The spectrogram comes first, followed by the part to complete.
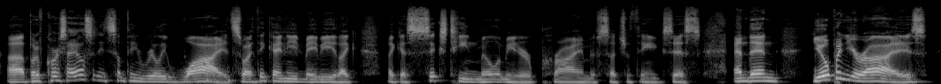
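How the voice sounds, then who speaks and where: A man's voice: mid-range voice, animated, moderate pace, few pauses, a bit bright, no echo. Guy cohosting a podcast, jokey and self-mocking, dry close sound. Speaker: podcast co-host. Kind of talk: casual chat.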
